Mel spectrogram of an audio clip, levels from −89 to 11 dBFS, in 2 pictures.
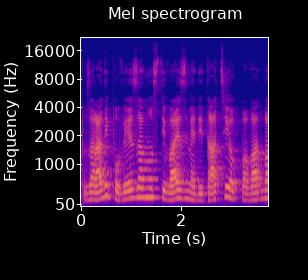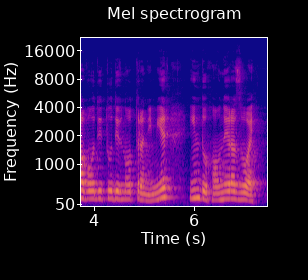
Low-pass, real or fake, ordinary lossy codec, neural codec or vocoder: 19.8 kHz; real; none; none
